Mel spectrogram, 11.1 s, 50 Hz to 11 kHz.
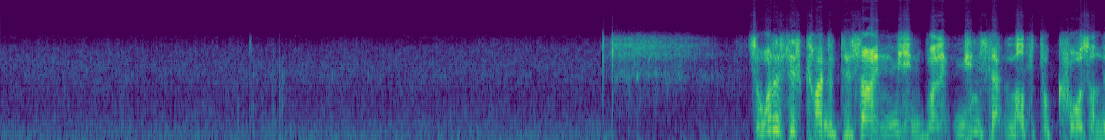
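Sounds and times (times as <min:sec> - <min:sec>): mouth click: 0:06.0 - 0:06.7
indrawn breath hiss: 0:06.0 - 0:07.2.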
